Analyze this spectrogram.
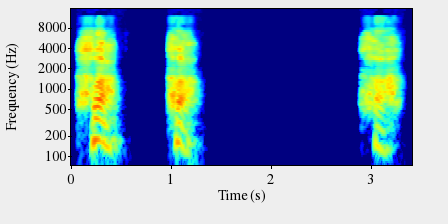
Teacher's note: when you hear that the Tibetans speak, it sounds more like the aspiration is coming before, like hla, hla, hla. · It's almost like the H, the aspiration comes before the la.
